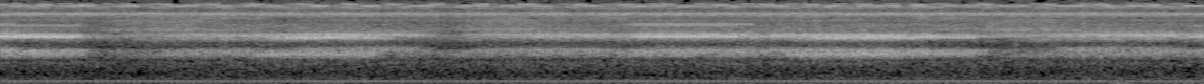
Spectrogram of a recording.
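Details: Many peepers calling outside with crickets, their massed calls merging into a throbbing chorus that pulses and pauses briefly, backed by thin high cricket chirring and a continuous low-pitched drone.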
